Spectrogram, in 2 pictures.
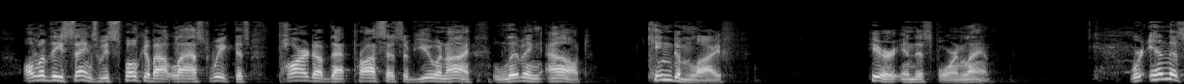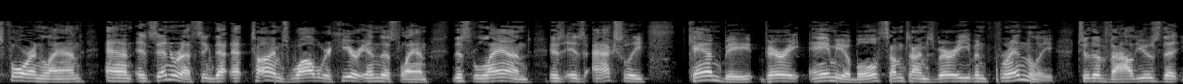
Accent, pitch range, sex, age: American, 125-150 Hz, male, 60-79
